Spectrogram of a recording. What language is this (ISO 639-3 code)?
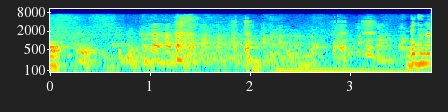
jpn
